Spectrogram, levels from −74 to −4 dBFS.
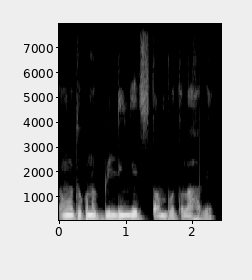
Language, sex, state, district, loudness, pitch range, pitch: Bengali, male, West Bengal, Dakshin Dinajpur, -19 LUFS, 125-135 Hz, 130 Hz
